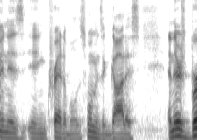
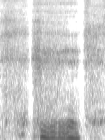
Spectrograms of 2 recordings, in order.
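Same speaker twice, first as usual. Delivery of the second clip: slow, soft wheezing breaths; imitated heavy breathing; 4 semitones lower, 10 dB quieter than usual. Fat sweaty guy sitting next to him in theater, heavy breathing. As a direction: breathe heavily like a winded man. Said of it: "he's just breathing heavily".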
